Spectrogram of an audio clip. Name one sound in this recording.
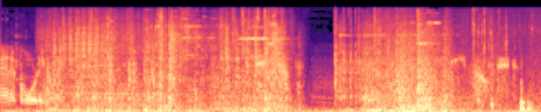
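A heavy metal panel scrapes and clanks as it is pushed into place.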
